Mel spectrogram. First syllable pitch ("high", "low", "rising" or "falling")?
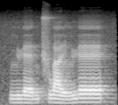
rising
